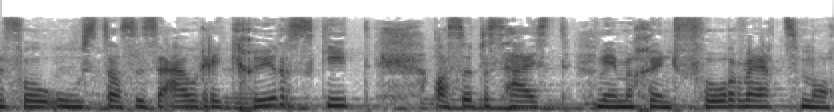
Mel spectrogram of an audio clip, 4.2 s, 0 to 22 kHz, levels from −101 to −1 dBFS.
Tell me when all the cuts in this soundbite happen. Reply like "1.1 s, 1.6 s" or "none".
3.0 s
